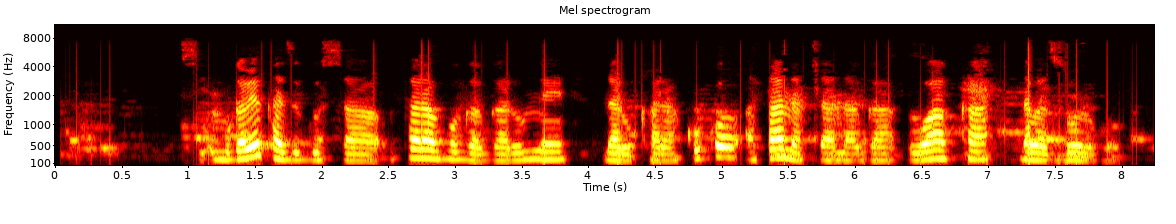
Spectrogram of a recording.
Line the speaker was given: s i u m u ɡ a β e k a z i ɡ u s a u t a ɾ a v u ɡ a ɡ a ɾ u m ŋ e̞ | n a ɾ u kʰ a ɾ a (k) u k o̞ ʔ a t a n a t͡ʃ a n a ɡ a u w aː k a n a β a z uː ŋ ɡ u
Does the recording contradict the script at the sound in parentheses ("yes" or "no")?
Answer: no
